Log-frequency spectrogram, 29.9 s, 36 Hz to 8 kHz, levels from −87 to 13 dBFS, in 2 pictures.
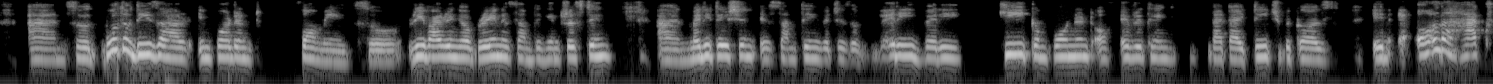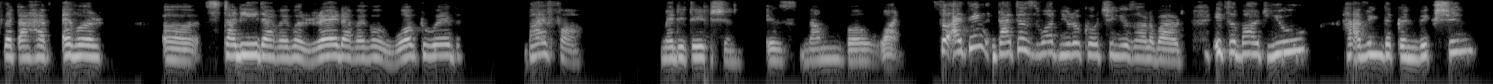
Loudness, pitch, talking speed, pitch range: -21 LUFS, 205 Hz, 145 wpm, 185-230 Hz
